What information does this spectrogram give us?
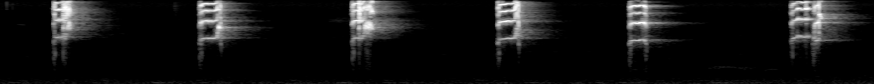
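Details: Lovebird calling to provoke other lovebirds into song. Six harsh, high, squeaky calls, some doubled, given about every one and a half seconds with silence between them.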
